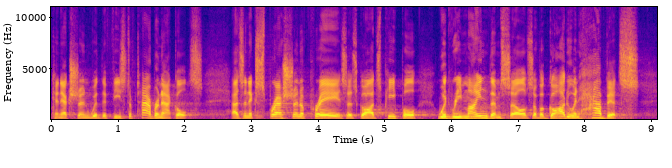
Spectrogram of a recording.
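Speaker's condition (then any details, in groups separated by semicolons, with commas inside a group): No condition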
